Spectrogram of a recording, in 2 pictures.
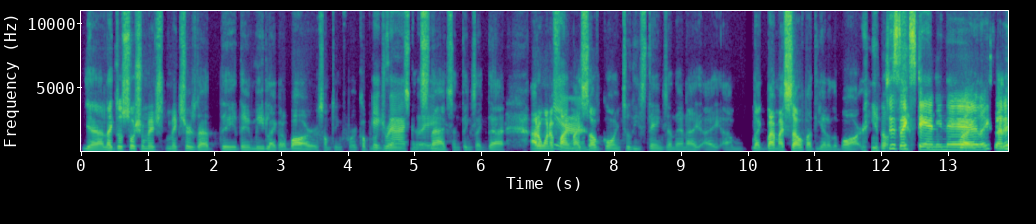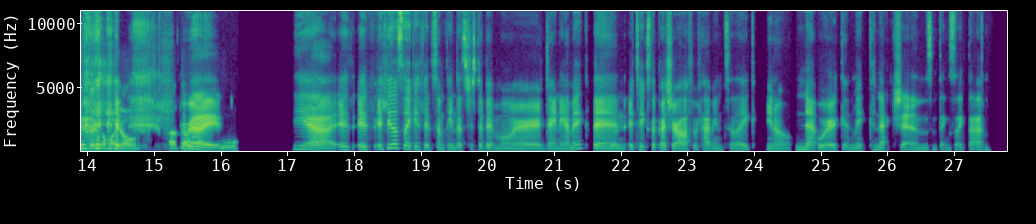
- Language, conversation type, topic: English, advice, How do I make and maintain close friendships as an adult?
- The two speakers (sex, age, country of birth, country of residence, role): female, 35-39, United States, United States, advisor; male, 45-49, United States, United States, user
- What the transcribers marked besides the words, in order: laughing while speaking: "you know?"; chuckle; tapping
